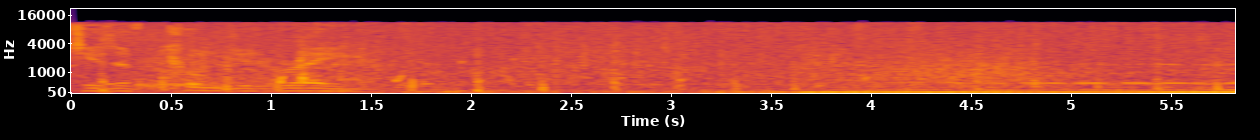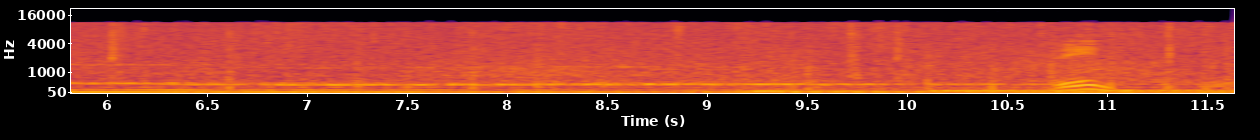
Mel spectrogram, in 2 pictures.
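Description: Witch-conjured rain keeps falling in The Witcher 3: Wild Hunt, a constant hiss of drops over a low droning bed, joined by a few tonal game sounds and swells as the shower carries on.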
